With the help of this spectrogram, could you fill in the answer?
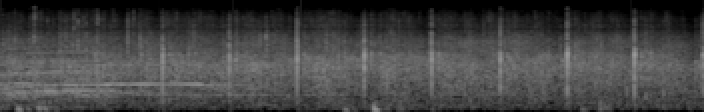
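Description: A crowd applauds steadily, a dense wash of many hands clapping with a few sharper claps standing out, sustained at moderate volume throughout.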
